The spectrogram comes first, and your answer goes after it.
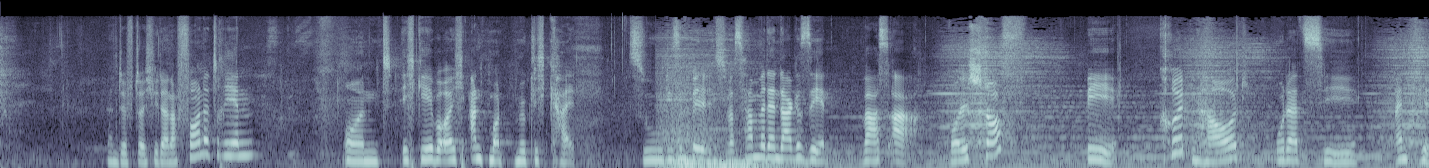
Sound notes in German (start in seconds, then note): none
